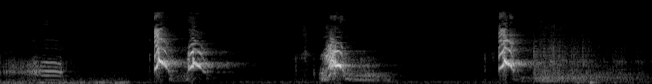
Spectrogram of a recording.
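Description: A small dog barking: four sharp barks, two in quick succession about one and a half seconds in, then single barks about three and five seconds in.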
